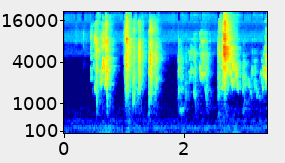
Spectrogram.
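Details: Morning sounds of pet budgerigars: a few sharp squawky chirps and rasping chatter notes in quick succession, one standing out louder than the rest.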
